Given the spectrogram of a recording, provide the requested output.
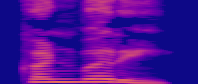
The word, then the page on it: ಗಣಬರು: gaṇabaru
